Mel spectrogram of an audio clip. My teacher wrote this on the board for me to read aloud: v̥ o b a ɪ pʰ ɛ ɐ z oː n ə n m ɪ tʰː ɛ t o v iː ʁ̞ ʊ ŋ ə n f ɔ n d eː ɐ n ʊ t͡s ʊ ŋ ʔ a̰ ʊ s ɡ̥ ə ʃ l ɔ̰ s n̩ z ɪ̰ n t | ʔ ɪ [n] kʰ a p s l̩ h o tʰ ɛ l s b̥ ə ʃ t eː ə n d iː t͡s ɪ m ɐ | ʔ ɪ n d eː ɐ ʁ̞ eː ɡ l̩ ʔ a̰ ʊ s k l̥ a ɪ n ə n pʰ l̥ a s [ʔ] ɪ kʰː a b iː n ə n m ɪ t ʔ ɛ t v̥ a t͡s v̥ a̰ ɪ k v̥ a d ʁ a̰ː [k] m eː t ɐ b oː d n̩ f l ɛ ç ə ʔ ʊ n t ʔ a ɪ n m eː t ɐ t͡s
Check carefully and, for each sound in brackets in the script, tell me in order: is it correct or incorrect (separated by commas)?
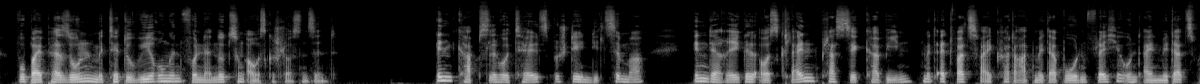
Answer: correct, incorrect, incorrect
